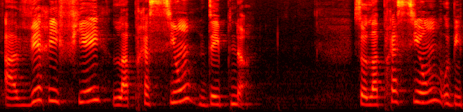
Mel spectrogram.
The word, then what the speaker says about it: pneus: So you're going to notice French in a word like that, des pneus, is going to pronounce the P. Well, we wouldn't pronounce that in English. So that's the same root word as words like pneumatic and pneumonia that sound like start with a silent P in English, but you'll pronounce that P in French.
